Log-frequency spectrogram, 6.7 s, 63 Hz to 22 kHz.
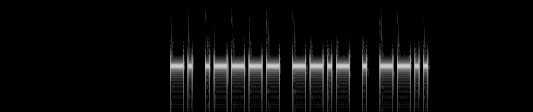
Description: Morse code, heard as a keyed tone, about 22 wpm, 700 Hz. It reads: N1QEZ
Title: USA Call Signs - 5 Characters - Repeated 3x - 22wpm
